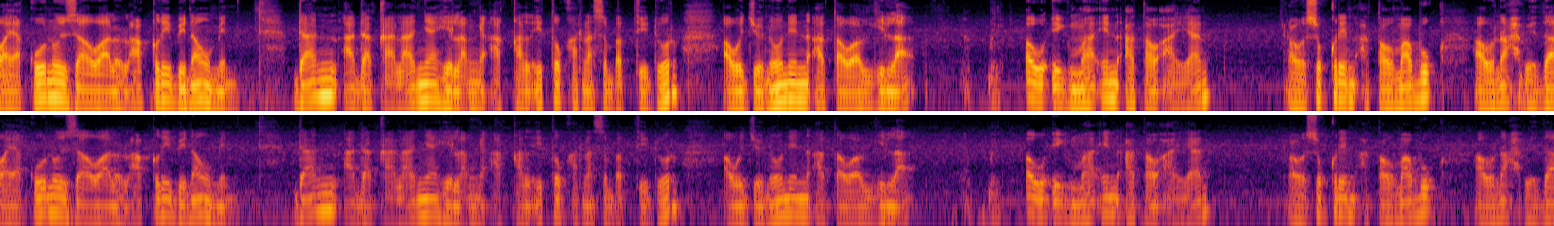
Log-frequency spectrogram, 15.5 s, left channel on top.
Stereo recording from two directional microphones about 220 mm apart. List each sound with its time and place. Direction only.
0.0 s speech: 40° left (ahead or behind)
